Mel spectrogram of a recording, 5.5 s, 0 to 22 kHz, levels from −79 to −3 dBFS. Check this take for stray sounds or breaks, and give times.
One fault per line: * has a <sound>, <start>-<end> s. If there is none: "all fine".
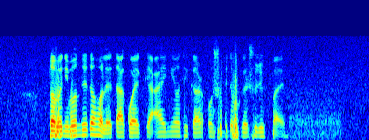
all fine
